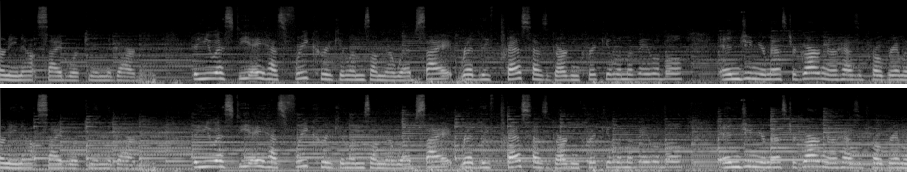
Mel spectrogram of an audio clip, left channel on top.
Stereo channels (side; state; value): left; quieter; 6.2 dB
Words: outside working in the garden. The USDA has free curriculums on their website, Red Leaf Press has garden curriculum available, and Junior Master Gardener has a program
